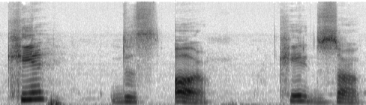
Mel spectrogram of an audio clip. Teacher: it becomes soft flap almost like a quick d or t then us starts with a vowel so we link it like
